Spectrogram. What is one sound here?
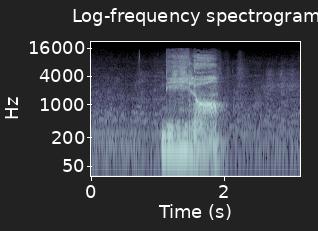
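A woman speaks softly, close by, on the verge of tears.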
